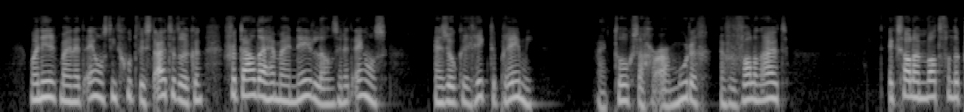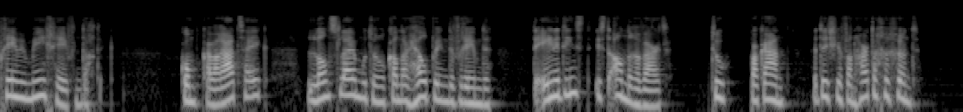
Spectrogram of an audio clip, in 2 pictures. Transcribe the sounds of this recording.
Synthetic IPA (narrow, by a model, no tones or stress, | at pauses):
ʋɑnɪːɹɪk̚mɛjɪnɦətɛŋəlˠsnitχutʋɪstœ̰ɥtədrɵkənv̥əɹtaːlˠdəɦɛjmɛjnejdəɹlɑns̬ɪnɦətɛŋəlˠs | ɛnzowkrejχɪɡ̚dəprejmi | mɛjntolˠksɑχɛ̰ɹɑ̰ɹmudəχɛnvəɹvɑlənœɥt | ɪksɑlˠɦɛmʋɑtfɑndəprejmimejχejvəndɑχtɪ̥k | kɔmkaːməraːtsɛjɪk | lɑntslɛjmutənɛlˠkɑndəɹɦɛlˠpənɪndəvrejmdə | d̥əʔejnədinstɪzdəʔɑndərəʋaːɹt | tu | pɑkaːn | ɦətɪsjəvɑnɦɑɹtəχəχɵnt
